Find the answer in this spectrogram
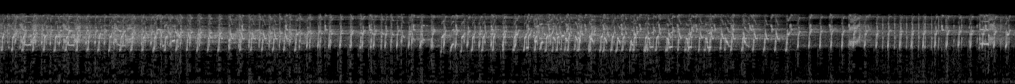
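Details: Tutor-recording lovebird song for training birds: nonstop high chatter built from rapid ticking chirps, slightly raspy, holding an even intensity over about ten seconds.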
